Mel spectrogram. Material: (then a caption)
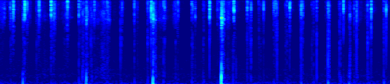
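Foam. Two white foam blocks, solid and soft, are held in both hands next to a microphone and squeezed, rubbed and scratched with the fingertips. The result is a quiet, dense run of short crackling scratches with low, soft thuds underneath, the contacts coming close together and unevenly paced.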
